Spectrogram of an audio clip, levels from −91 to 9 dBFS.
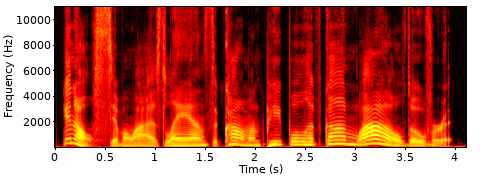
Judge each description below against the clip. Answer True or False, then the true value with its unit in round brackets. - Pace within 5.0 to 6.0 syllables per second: False (4.7 syllables/s)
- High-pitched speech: True (210 Hz)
